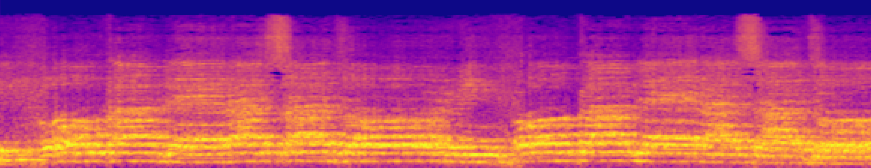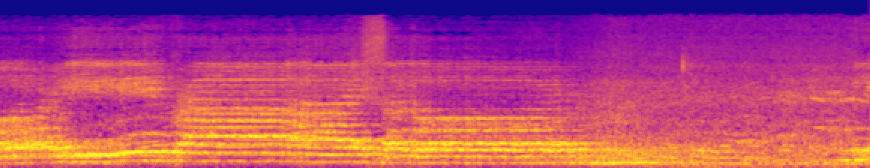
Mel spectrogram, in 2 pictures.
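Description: A mixed choir of young men and women singing together, holding long notes, with a brief drop in loudness near the end.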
